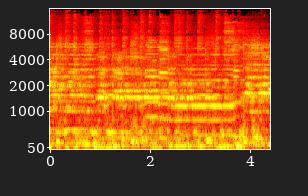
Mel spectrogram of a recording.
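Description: Live reggae band playing, with guitar to the fore over a steady bass line and drums.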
